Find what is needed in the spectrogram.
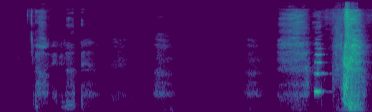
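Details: Woman with her first head cold of the year, after using chhinkni to trigger sneezing: quiet catching breaths building to strong, explosive sneezes in a quiet room; she can't stop sneezing.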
